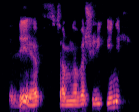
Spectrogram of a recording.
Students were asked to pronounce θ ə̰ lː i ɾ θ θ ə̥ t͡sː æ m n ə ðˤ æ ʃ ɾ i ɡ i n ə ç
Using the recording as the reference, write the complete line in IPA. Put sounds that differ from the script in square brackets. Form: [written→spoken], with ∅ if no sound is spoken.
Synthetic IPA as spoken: θ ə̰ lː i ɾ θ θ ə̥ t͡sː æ m n ə ðˤ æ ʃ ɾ i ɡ i n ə ç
